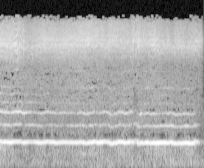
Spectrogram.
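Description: A woman's voice imitating a bee: one long "bzzz", a hum at a steady pitch with a hiss through the teeth, held for nearly four seconds.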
